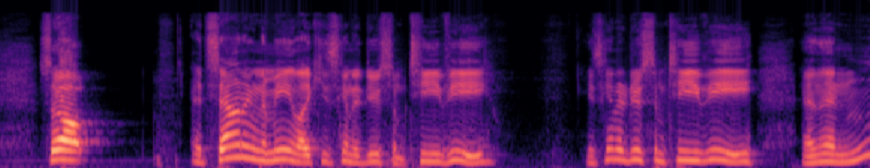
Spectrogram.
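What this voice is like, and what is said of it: Usual voice. Nothing is said of it.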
